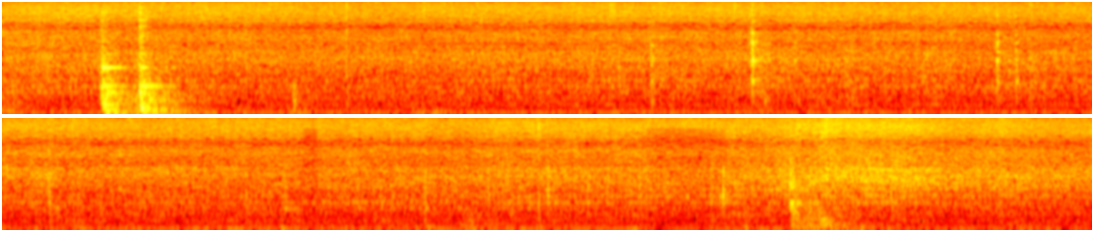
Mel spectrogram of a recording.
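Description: A porterhouse steak sears in a greased pan, giving a steady loud sizzle throughout, with a few sharp clicks and scrapes near the start and again toward the end.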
